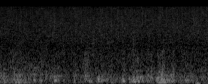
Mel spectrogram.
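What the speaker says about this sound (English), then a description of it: "Wow, it's really raining." Steady rain pours with low rumbles of thunder in the game Yonder: The Cloud Catcher Chronicles, a continuous, fairly even storm wash with no voices.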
